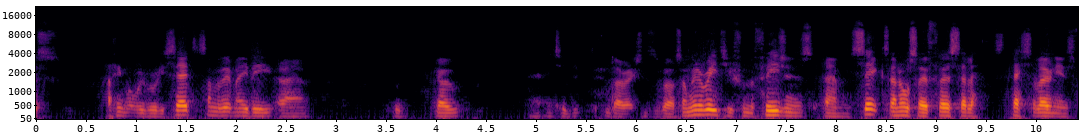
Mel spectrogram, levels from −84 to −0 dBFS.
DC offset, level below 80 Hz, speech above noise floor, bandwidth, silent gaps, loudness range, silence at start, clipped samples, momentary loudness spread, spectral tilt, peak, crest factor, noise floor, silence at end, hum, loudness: under 0.1%; -58 dBFS; 42 dB; 13 kHz; none; 11 LU; 0 s; under 0.1%; 22 LU; -6 dB/octave; -14 dBFS; 18 dB; -73 dBFS; 0.05 s; none; -31 LUFS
